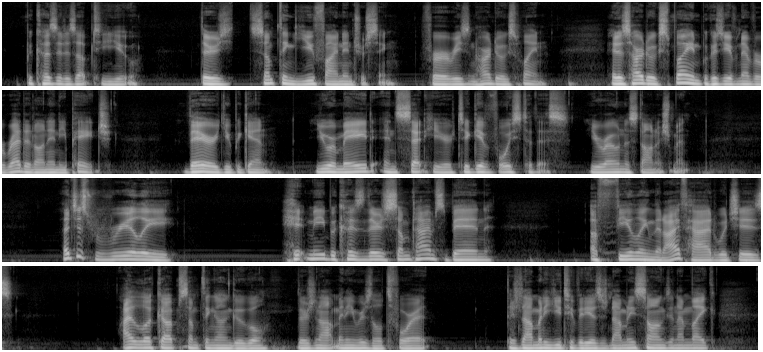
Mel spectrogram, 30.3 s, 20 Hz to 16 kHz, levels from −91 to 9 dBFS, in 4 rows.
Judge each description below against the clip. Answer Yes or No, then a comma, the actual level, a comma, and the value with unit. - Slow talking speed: No, average, 170 wpm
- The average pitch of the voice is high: No, low, 120 Hz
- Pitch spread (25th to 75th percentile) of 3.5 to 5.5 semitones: No, average, 2.9 semitones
